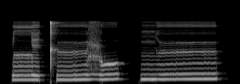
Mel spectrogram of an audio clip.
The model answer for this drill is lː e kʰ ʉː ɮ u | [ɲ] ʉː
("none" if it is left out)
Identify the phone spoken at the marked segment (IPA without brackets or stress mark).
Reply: ɲ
